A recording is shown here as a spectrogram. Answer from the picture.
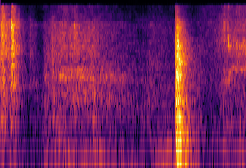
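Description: Faint handling noise on a craft table, then a single sharp knock near the end, as an object is knocked or set down on the table.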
